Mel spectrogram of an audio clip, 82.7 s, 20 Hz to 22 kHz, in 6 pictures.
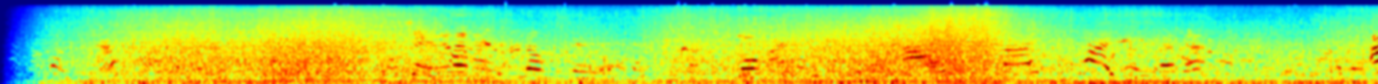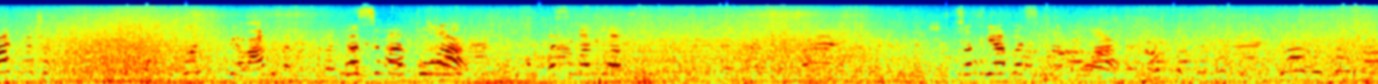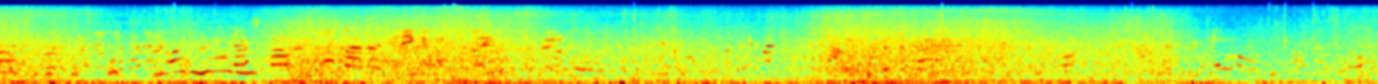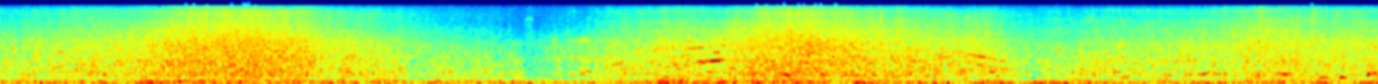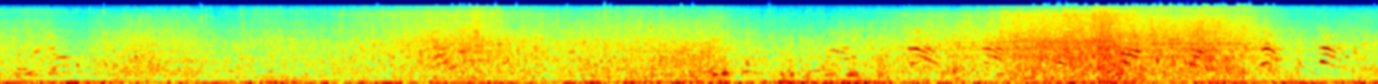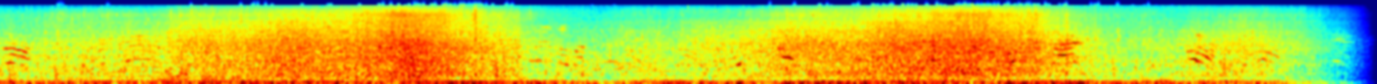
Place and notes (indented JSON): {
  "title": "Neringos sav., Lithuania - The beach",
  "date": "2016-07-25 17:36:00",
  "description": "Recordist: Saso Puckovski\nDescription: Sunny day at the beach. Waves, children playing, wind. Recorded with ZOOM H2N Handy Recorder.",
  "latitude": "55.31",
  "longitude": "20.98",
  "altitude": "7",
  "timezone": "Europe/Vilnius"
}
